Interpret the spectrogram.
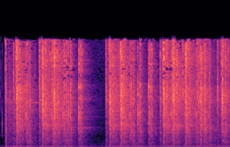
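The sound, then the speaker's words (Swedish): A mechanical typewriter, probably a Facit, clacks away in a quick, steady burst of keystrokes, with a brief pause near the middle before the rapid tapping resumes, clear with no voices. “skrivmaskin, förmodligen av märket Facit som gick i konkurs.”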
